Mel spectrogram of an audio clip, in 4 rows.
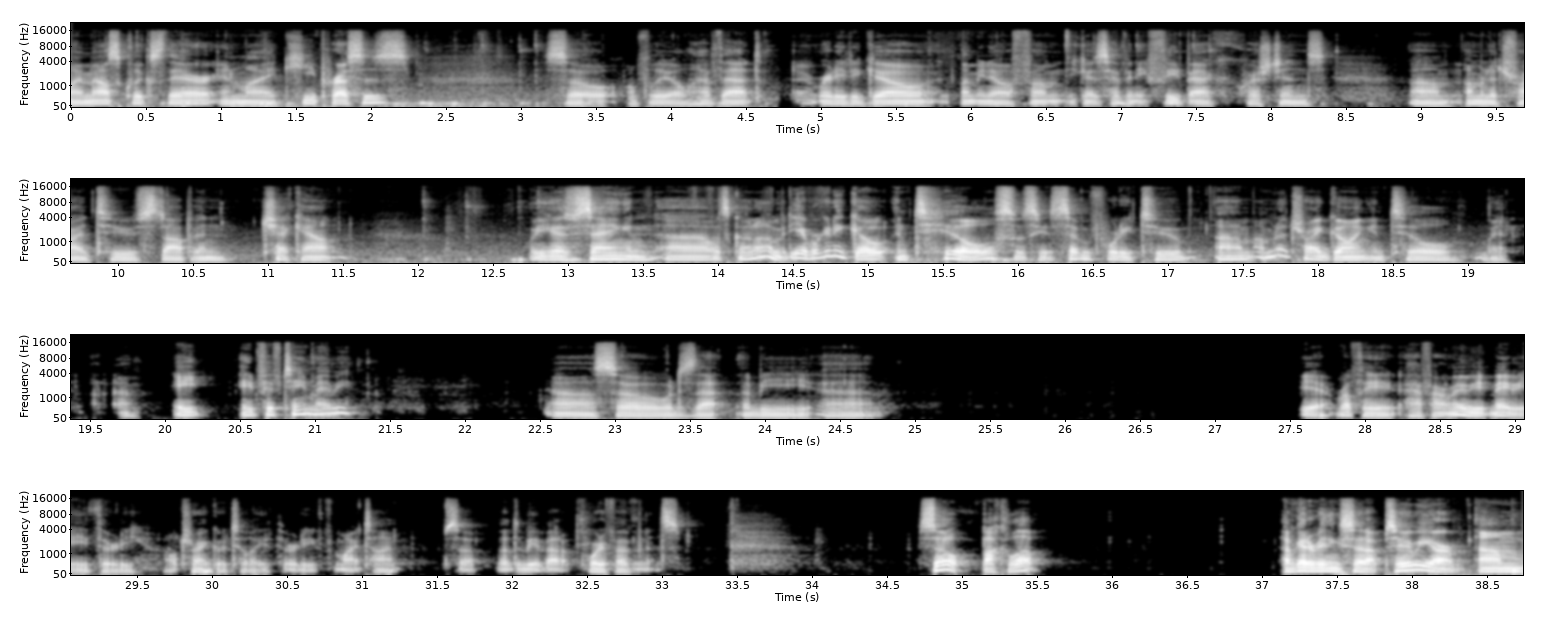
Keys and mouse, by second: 0.2 click, 0.5 f, 0.9 s, 2.5 middle click, 6.4 shift+click, 6.9 middle click, 7.2 shift+middle click, 11.8 middle click, 12.6 shift+middle click, 20.8 middle click, 21.4 shift+middle click, 21.6 middle click, 22.0 shift+middle click, 24.4 middle click, 24.8 shift+middle click, 25.1 middle click, 25.7 middle click, 26.1 middle click, 26.5 shift+middle click, 26.8 middle click, 27.4 shift+middle click, 29.2 click, 29.7 click, 30.1 shift+click, 30.5 click, 31.1 shift+click, 31.1 shift+middle click, 34.2 middle click, 38.5 shift+middle click.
